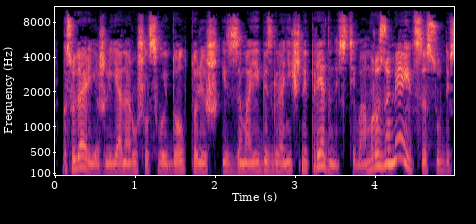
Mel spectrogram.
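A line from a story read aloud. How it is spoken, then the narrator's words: Plain. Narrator (Russian): сказал Генрих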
